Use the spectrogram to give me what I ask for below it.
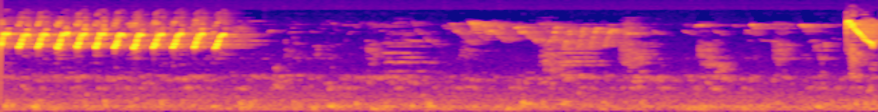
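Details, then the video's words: Pleci auri, an Oriental white-eye, opens with a loud, quick, evenly spaced string of high notes in nembak sejalur fashion, then softer scattered twitters, ending with one sharp downward whistle. "Masteran full materi burung pleci nembak sejalur Pleci auri"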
